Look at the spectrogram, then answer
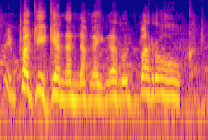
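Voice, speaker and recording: A woman's voice: fairly high pitch, a little fast, a crowd in the background, natural voice. A woman playing an anxious, devoted old mother in an audio drama, pleading plaintively with an Ilocano Filipino accent.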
